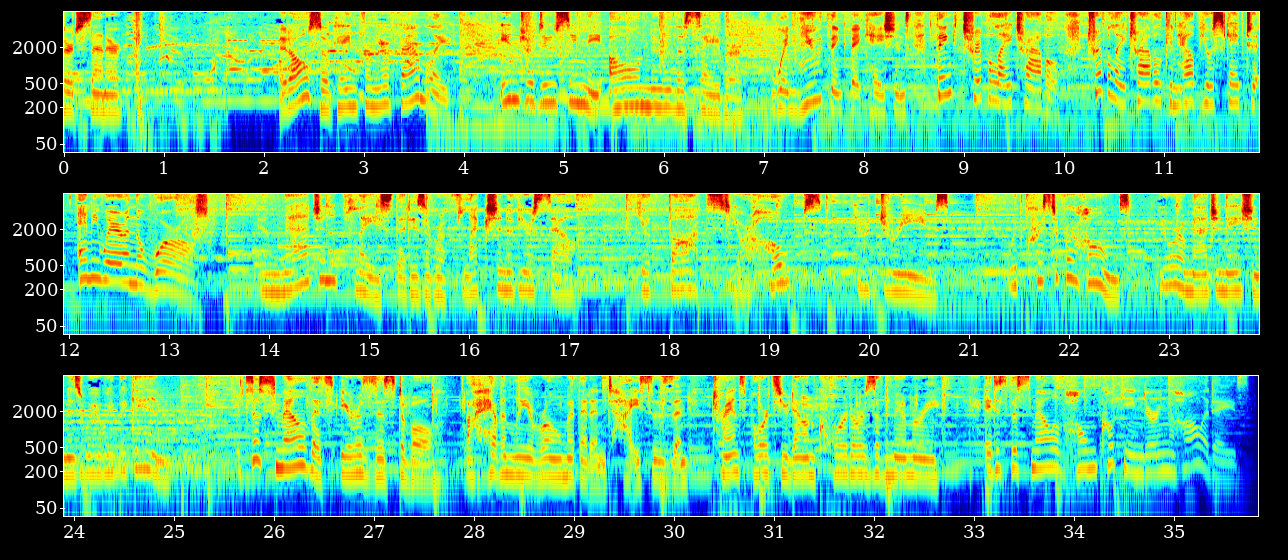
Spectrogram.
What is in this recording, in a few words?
Announcer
